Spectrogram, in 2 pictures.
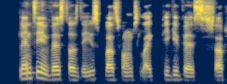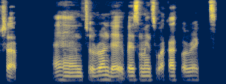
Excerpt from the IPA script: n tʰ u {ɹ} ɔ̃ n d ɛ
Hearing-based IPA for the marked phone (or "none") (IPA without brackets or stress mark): ɹ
